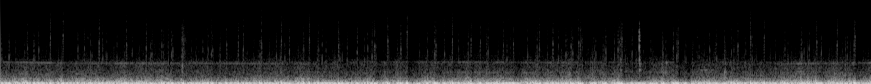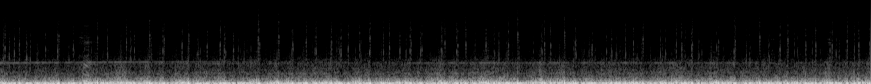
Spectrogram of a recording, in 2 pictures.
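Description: Tyres rumble on a paved road.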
